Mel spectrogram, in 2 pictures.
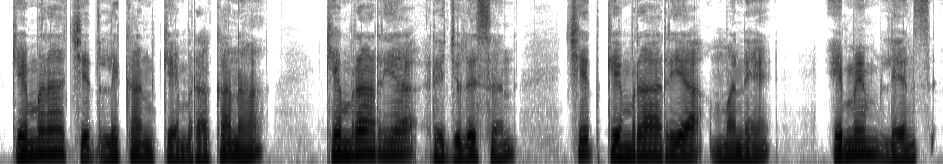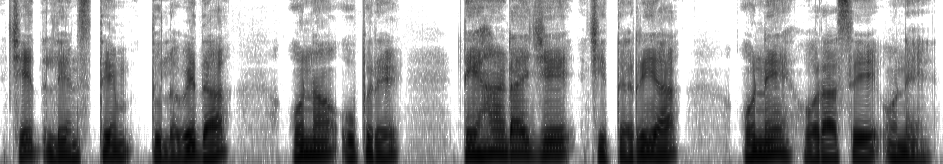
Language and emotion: Santali, neutral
